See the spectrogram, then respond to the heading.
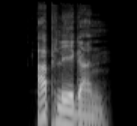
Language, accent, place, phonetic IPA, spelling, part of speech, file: German, Germany, Berlin, [ˈapˌleːɡɐn], Ablegern, noun, De-Ablegern.ogg
- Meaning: dative plural of Ableger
